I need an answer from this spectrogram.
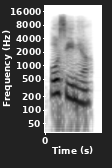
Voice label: "Oceania", Indian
